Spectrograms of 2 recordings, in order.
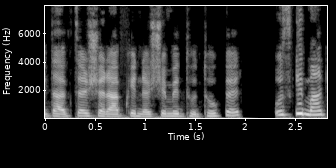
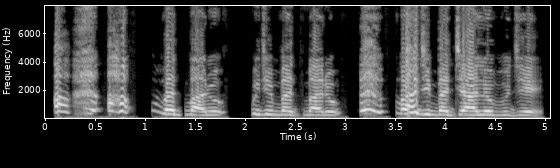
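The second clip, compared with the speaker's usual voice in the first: high, slow cries of a beaten wife; begging husband to stop beating her, high and pained; pleading in pain; 6 semitones higher, 4 dB louder than usual. Acted. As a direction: beg him to stop, voice straining. Wife being beaten by drunk husband.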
